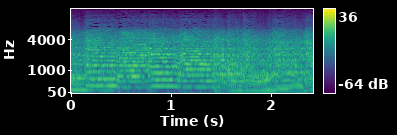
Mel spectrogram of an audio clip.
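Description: Rock music opening with an electric guitar riff whose notes slide down in pitch, over a low held bass note.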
